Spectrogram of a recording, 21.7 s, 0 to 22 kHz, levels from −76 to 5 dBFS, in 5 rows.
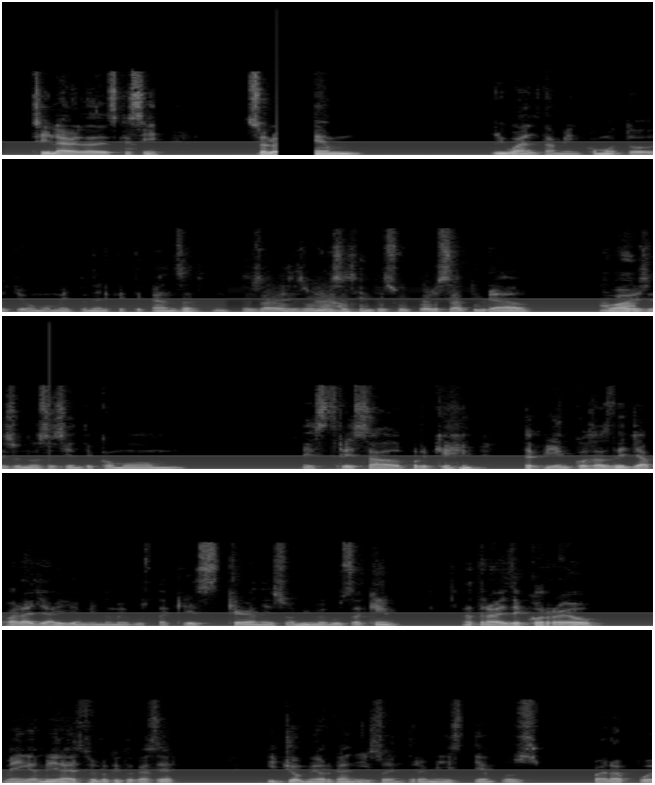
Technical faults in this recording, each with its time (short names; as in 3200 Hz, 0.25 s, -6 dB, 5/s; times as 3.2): buzz 50 Hz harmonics 38 -33 dBFS
1.83–2.09 gap 0.26 s
5.82–7.54 clipped -24 dBFS
8.99 pop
